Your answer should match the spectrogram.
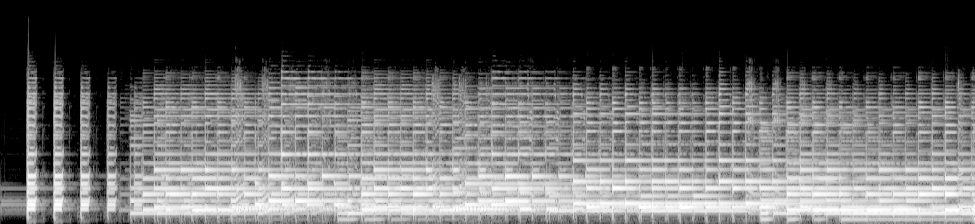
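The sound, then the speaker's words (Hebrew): An electric guitar with a digital delay effect: four sharp, evenly spaced plucks open, then a dense, sustained passage of bright, repeating notes rings out steadily with no one talking. “בטח, יאללה, בואו ניתן דוגמה לדיגיטלי.”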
